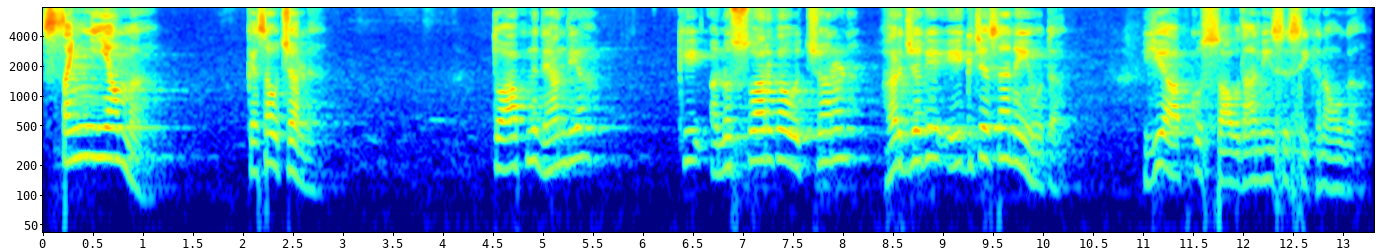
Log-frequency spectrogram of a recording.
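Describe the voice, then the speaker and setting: A male monk giving a religious discourse, teaching Sanskrit pronunciation slowly and deliberately and putting questions to his listeners. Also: sits high, animated. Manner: slow, deliberate, questions the audience. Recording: echoey hall with long reverb.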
